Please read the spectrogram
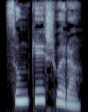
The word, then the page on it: ಸುಂಕೇಶ್ವರ: sunkēśvara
